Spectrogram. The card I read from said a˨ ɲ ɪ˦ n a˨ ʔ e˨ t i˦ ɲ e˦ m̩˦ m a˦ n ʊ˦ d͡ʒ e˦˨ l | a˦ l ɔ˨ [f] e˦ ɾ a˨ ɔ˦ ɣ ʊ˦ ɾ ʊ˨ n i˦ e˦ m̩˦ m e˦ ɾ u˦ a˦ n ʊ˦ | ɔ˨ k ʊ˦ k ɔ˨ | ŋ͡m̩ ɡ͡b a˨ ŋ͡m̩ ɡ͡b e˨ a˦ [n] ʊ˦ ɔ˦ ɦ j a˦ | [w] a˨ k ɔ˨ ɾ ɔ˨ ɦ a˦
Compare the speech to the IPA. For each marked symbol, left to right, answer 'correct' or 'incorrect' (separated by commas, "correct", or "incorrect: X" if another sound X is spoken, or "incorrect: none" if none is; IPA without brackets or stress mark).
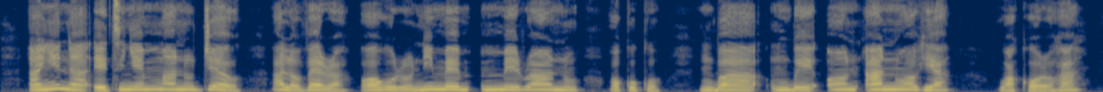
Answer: incorrect: v, correct, correct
